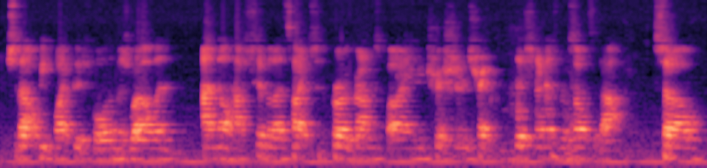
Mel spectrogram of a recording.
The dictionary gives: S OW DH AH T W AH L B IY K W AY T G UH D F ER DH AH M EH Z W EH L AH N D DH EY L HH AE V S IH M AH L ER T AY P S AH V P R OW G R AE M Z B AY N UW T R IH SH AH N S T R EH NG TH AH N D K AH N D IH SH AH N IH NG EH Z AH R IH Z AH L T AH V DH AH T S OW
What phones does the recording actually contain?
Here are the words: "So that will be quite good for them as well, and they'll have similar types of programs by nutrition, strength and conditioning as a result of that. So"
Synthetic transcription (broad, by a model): S OW DH AH T W AH L B IY K W AY T G UH D F ER DH AH M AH Z W EH L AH N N DH EY L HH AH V S IH M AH L ER T AY P S AH V P R OW G R AE M Z B AY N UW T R IH SH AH N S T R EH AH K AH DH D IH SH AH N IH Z AH R IH Z AH L T AH V DH AH T S OW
